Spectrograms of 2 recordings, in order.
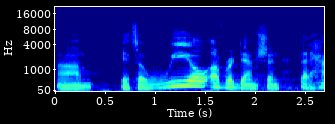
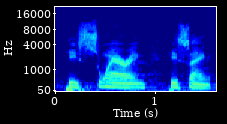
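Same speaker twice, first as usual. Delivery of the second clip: ordinary delivery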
